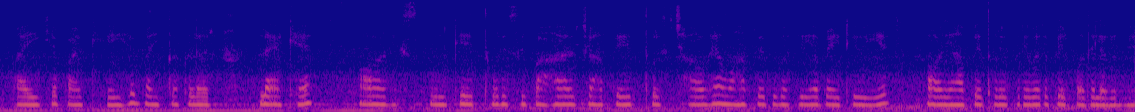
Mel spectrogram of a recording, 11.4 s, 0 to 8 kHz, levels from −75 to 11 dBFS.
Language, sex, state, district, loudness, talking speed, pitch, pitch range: Hindi, female, Bihar, Jamui, -36 LUFS, 210 wpm, 210 Hz, 205-215 Hz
